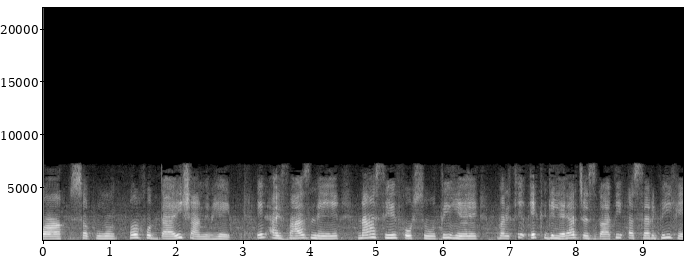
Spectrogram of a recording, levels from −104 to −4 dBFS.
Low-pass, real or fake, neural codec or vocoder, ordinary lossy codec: 7.2 kHz; fake; codec, 24 kHz, 0.9 kbps, WavTokenizer, medium music audio release; MP3, 48 kbps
